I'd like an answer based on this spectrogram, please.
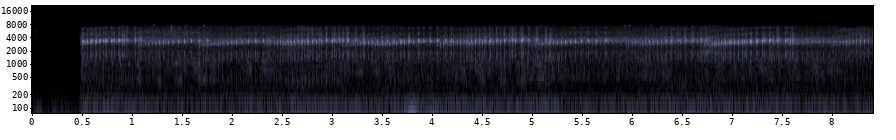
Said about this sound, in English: Let's hear one more representative of a vernal pool. This is the Western Chorus Frogs and Northern Leopard Frogs doing a piece from, I don't know what.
